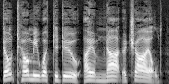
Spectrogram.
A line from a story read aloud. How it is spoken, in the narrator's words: It was all Brent could do not to shout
